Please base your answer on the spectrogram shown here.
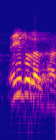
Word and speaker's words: عید الاضحیٰ: تو یہ کہنا چاہیے، بقرہ عید نہ کہیں، عید الاضحیٰ کہیں. یہ صحیح ہے اور صحیح تلفظ یہ ہے.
